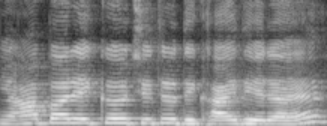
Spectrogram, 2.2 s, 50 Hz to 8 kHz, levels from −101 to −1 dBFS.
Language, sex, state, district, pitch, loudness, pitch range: Hindi, female, Uttar Pradesh, Hamirpur, 265 Hz, -14 LUFS, 235-275 Hz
